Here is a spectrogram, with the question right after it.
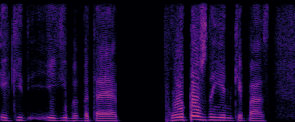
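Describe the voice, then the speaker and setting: A man's dark, mellow tone, somewhat breathy, with fairly even intonation. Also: dry, close sound with no echo. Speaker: digital marketing trainer. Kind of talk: webinar lecture. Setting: online webinar.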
